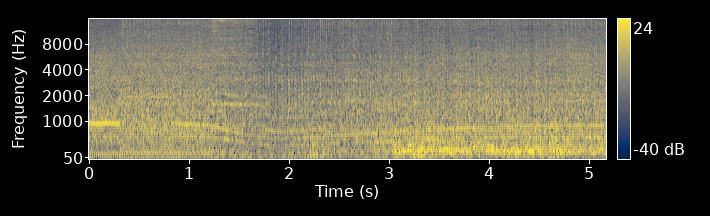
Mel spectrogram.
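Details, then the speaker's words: Case 446 "Big Wheel" lawn tractor twin, barn-stored several years, after removing carburetor air-filter screws that fell in and held valves open: even steady putter settling smoothly at idle, no knocks or misses; normal running. "Well, my friends, there you have it. Another successful Will It Start? Yep, it did."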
